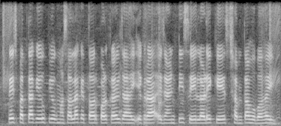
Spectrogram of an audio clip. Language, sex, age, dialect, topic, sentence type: Magahi, female, 25-30, Western, agriculture, statement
